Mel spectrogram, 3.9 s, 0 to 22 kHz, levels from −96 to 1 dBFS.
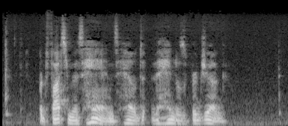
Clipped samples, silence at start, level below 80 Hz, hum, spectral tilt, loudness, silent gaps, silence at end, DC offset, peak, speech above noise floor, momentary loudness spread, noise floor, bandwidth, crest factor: under 0.1%; 0.05 s; -44 dBFS; none; -5.5 dB/octave; -18 LUFS; none; 0.1 s; under 0.1%; 0 dBFS; 30 dB; 10 LU; -48 dBFS; 14 kHz; 20 dB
